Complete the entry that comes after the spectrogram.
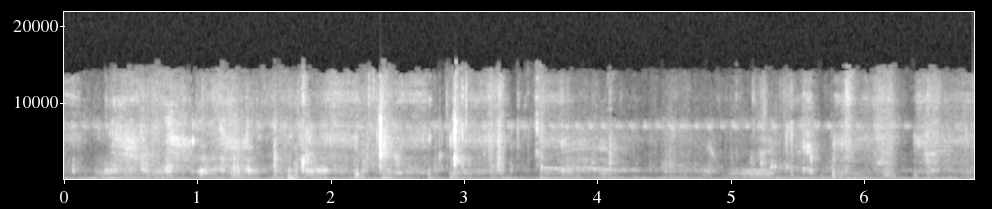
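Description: Close-miked mouth sounds of someone chewing a mouthful of chicken biryani: wet smacks and clicks at irregular intervals.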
